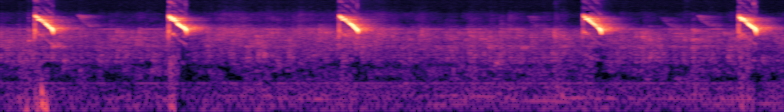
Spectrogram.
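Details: Oriental white-eye female giving her call to stir up a male: five high, thin down-slurred whistles spaced one to two seconds apart against a low steady hiss.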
